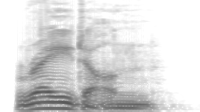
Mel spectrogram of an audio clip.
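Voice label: "radon", British English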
